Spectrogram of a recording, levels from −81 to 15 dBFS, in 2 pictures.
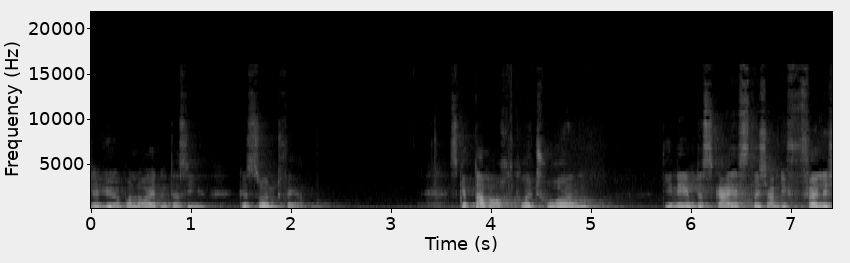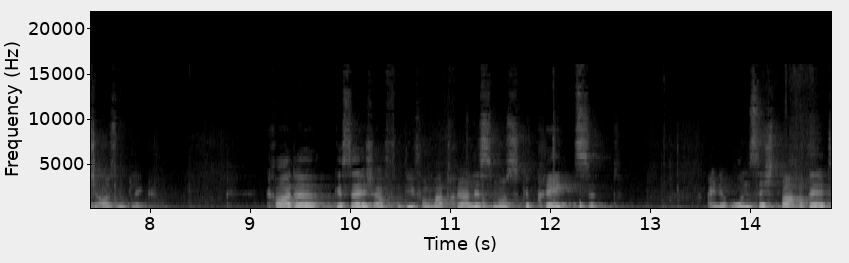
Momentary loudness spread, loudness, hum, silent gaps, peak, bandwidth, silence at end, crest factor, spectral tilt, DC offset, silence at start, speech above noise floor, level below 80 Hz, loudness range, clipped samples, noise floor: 12 LU; -29 LUFS; none; none; -10 dBFS; 16 kHz; 0 s; 18 dB; -6.5 dB/octave; under 0.1%; 0 s; 33 dB; -54 dBFS; 4 LU; under 0.1%; -61 dBFS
